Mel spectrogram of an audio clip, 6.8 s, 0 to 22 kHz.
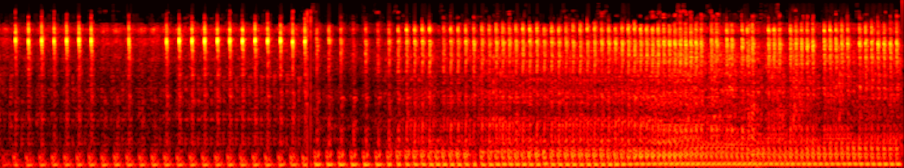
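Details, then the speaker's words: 2014 Polaris RZR 900S running after exhaust repair, on a ride: heavy rhythmic knocking of three or four a second over a lumpy engine, continuing as revs rise, localized to one spot; suspected rod knock. "okay this thing is running good now but it is making a horrendous sound it sounds like it's coming from like right here somewhere"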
